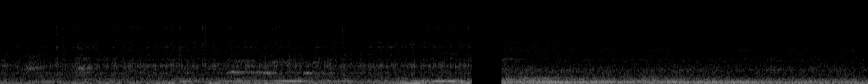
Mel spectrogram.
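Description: Internal aquarium power filters running in a glass tank, a steady low hum with water churning and bubbling from the outlet jet. The sound cuts out for a moment about five seconds in, then resumes slightly louder as a second, smaller filter of the same series runs.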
